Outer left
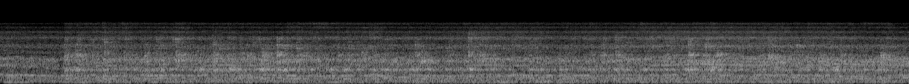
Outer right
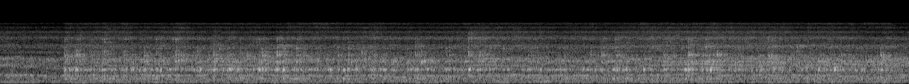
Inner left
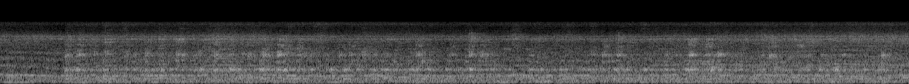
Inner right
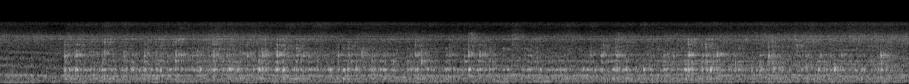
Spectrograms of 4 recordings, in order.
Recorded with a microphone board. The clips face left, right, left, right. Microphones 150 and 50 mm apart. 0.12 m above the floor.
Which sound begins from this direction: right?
Boiling, at 0.6 s.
